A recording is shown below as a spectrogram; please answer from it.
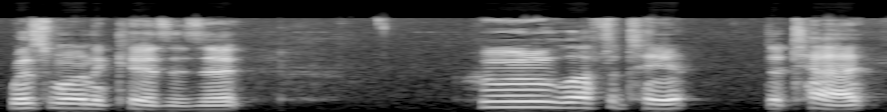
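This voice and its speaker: A man's voice: a little high, unhurried. A man giving a casual product review in an informal, rambling way, thinking aloud as he goes.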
